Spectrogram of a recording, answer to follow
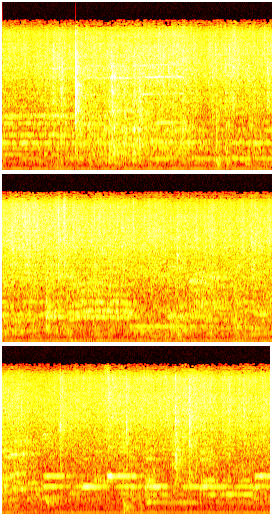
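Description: Sausages sizzling in a frying pan, a steady fine hiss with a sharp click or two near the start, over quiet background music with held melodic notes.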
